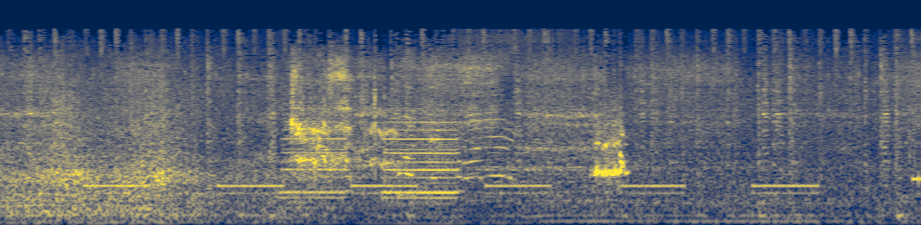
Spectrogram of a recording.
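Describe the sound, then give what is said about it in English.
Car horns honk in heavy four-lane traffic as a car zigzags recklessly between lanes. Several sustained horn blasts overlap above a steady traffic rumble. “Without slowing down, it cuts back and forth across all four lanes, barely missing other cars. Jack zigzags recklessly through traffic.”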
